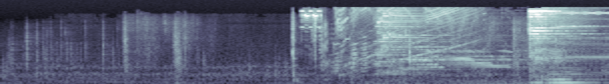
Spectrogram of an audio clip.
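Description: Sci-fi electronic power-up effect as a virtual reality helmet and bodysuit switch on. A few faint ticks come first, then from about halfway gliding electronic sweeps and layered tones build up to a loud, deep surge near the end.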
